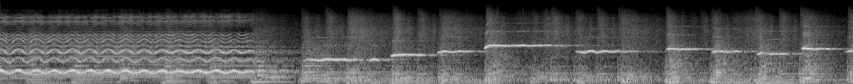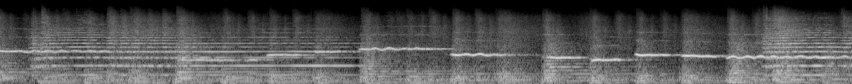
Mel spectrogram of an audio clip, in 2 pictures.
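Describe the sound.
A person whistles a bright, lilting song melody over instrumental accompaniment, with clear sustained notes that step up and down. An opening passage of wavering vibrato tones leads into the whistled tune.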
